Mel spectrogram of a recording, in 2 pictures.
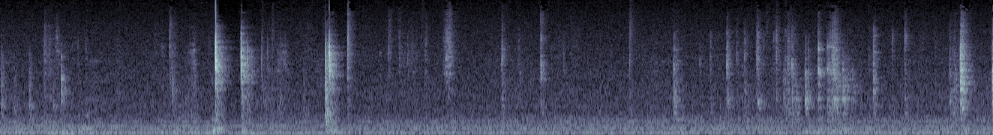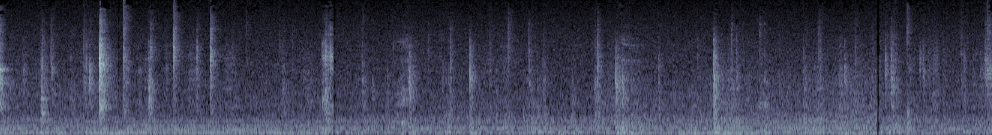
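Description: Wooden parts knock and click sharply now and then.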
